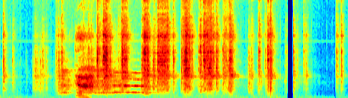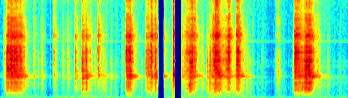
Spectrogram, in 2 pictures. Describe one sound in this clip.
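A young man's feet thump and bounce on a trampoline mat.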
